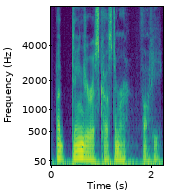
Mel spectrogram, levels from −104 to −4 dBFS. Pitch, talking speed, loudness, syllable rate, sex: 80 Hz, 135 wpm, -18 LUFS, 5.2 syllables/s, male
